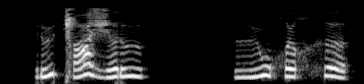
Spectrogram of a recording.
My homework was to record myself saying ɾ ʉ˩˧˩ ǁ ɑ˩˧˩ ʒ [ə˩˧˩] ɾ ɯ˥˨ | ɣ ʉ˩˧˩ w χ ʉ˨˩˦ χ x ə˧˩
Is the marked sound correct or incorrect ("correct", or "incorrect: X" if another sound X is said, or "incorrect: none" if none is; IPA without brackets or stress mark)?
correct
